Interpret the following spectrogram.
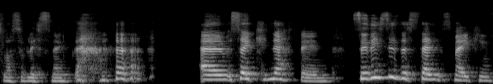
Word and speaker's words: Cynefin: I said it wrong for about a month before I realised. Cynefin. Not Seinfin, as I used to say.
